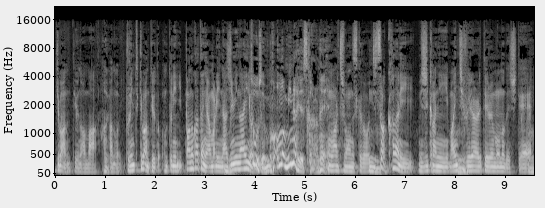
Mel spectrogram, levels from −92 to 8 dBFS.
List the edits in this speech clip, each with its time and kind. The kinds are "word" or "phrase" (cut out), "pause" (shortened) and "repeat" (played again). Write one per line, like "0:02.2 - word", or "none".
0:01.4 - pause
